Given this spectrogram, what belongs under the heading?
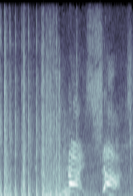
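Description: Gunshots from a mobile shooter game ring out as two quick synthetic bursts near the end, following a stretch of rhythmic music-like pulses, moderately loud and close.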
